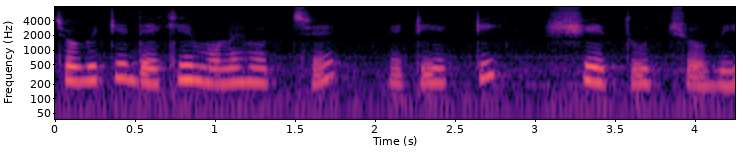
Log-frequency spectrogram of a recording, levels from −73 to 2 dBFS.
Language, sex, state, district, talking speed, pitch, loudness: Bengali, female, West Bengal, Purulia, 125 wpm, 215 Hz, -33 LUFS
